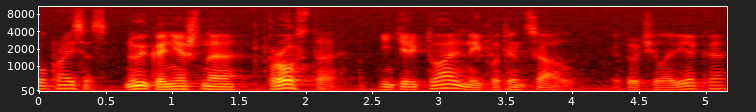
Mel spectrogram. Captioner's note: non-english speech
